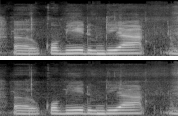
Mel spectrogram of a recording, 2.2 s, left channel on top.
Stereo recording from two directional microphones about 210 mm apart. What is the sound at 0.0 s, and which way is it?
Speech, 10° right (ahead or behind).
